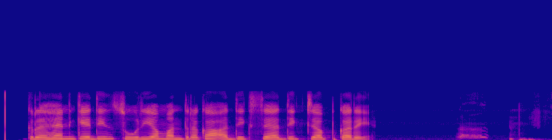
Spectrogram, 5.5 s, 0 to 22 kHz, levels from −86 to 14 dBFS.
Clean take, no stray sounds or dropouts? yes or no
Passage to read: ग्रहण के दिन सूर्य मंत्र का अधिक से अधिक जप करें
no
